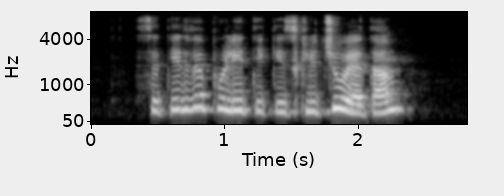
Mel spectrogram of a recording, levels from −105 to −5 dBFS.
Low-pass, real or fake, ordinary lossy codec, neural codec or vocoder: 7.2 kHz; real; none; none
